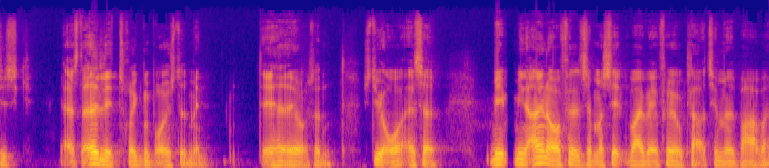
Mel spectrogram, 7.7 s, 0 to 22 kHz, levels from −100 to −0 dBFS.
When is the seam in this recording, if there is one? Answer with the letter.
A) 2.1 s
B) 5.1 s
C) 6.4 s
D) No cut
B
